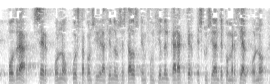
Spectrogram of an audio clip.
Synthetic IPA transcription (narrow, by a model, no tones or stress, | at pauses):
po̞ðɾa̰se̞ɾo̞no̞pwe̞st̪oako̞nsiðe̞ɾaθjond̪elo̞se̞st̪aðo̞se̞ɱfun̟θjo̞nd̪e̞lkaɾak̚t̪e̞ɾesklusiβame̞nt̪e̞ko̞meɾθjalo̞no̞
